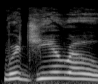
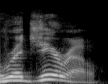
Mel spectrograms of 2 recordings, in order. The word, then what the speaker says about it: Ruggiero: I always think it's a soft G. I always say Ruggiero, but it's Ruggiero.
